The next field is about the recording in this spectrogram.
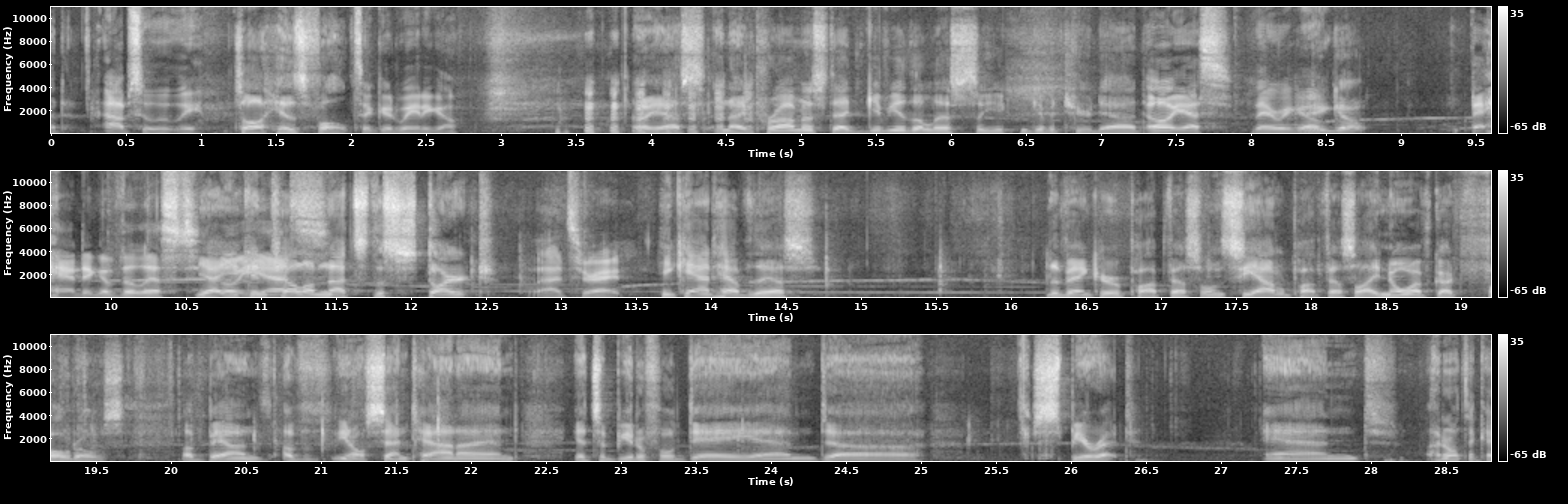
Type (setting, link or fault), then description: setting, outdoors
